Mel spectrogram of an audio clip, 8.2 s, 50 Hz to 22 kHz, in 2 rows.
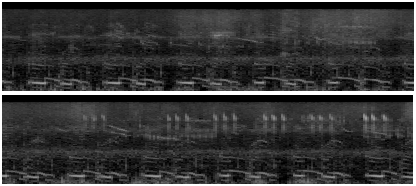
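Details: Crowned crane calling in a steady series of mid-pitched, honking notes with harmonics, about one every 0.7 seconds, over a continuous murmur with faint high chirps from other birds.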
